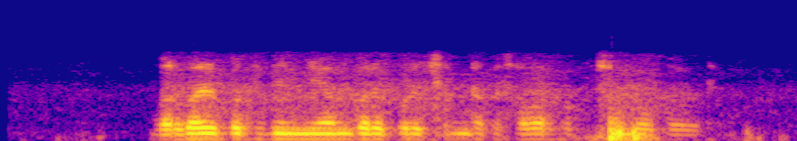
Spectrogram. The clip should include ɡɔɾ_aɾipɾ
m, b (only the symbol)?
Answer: b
